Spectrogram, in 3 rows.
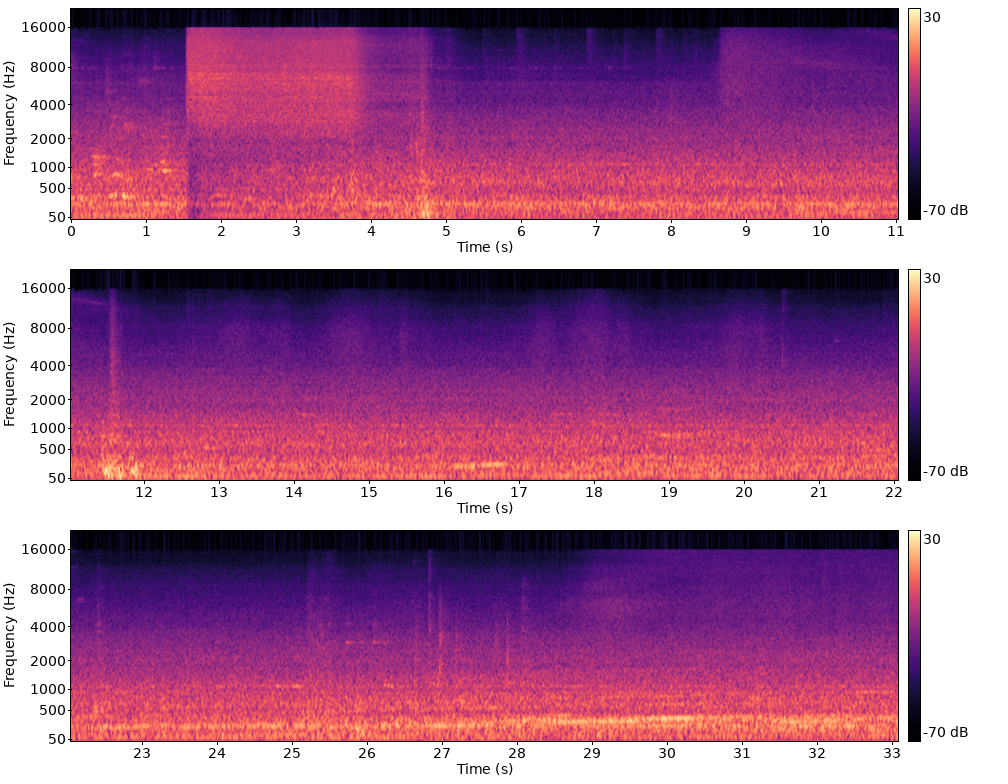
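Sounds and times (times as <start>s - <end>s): train car low rumble: 0.0s - 33.0s
air hiss of train doors: 1.5s - 5.1s, 8.6s - 10.7s.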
